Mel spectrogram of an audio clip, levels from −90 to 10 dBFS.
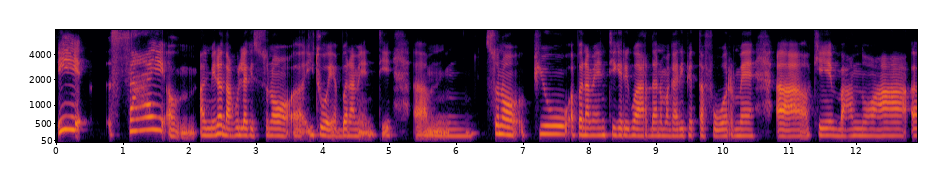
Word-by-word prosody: e 350 - +4 0.3
sai, 330 +2 +2
uhm, 255 +9 -3
almeno 190 +5 +3
da 180 -5 +3
quella 190 0 +2
che 185 - -4
sono, 180 -2 0
uhm, - - -2
i 200 - -3
tuoi 195 -4 +1
abbonamenti, 190 +6 -3 0.4
uhm, 175 +6 -4
sono 210 -5 +2
più 225 0 0 0.3
abbonamenti 195 0 0
che 190 - +1
riguardano 180 -1 0
magari 180 0 -2
piattaforme, 175 -1 -3 0.3
uhm, 165 -1 +4
che 185 -1 -1
vanno 175 +1 -3
a, 180 0 +2
185 Hz, 110 wpm, -24 LUFS, 175-210 Hz, 0.4 s, e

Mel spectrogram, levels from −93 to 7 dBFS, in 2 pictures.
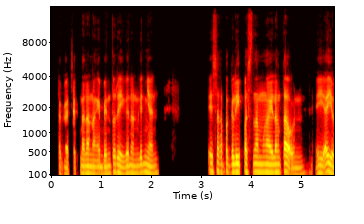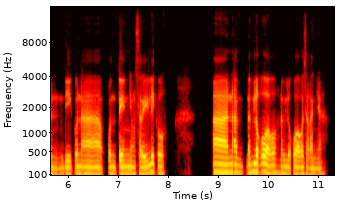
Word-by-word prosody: taga-check - - -4
na 115 -1 -1
lang 115 - +2
ng 110 - -2
inventory 115 +2 -1
ganun, 115 +1 -2
gan'yan. 120 -3 -2 1.0
Eh, 140 - -1
sa 140 +1 -2
pag-kalipas 135 0 +1
ng 135 -1 0
mga 130 - +2
ilang 130 0 +1
taon, 100 0 +2 0.2
eh, 120 -1 -1
ayun, 100 -8 +1
'di 105 -2 -3
ko 110 - -2
na 105 -1 0
contain 110 0 -1
yung 105 -1 -5
sarili 105 +6 +1
ko, 110 -4 -4 1.0
ah, 130 -2 +6
nag 125 -3 -2
nagloko 135 +2 +2
ako, 120 -1 +4
nagloko 110 0 -3
ako 105 +1 +2
sa 105 - -4
kan'ya. 95 +2 -7
115 Hz, 165 wpm, -23 LUFS, 105-130 Hz, 1.0 s, ah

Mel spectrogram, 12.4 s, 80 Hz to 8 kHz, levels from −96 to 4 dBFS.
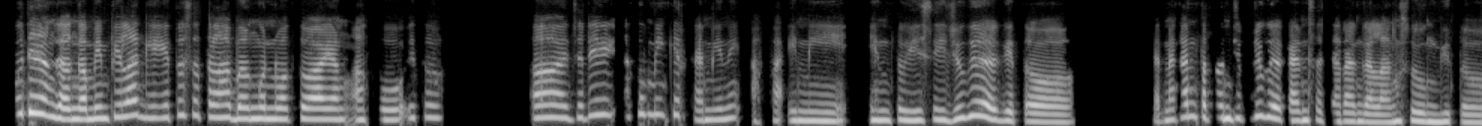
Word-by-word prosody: Udah 390 +1 +6
nggak 280 -6 +6
nggak 245 0 +5
mimpi 265 +2 +1
lagi 300 -5 +1
itu 280 - -6
setelah 290 -3 0
bangun 255 0 +4
waktu 250 +1 -2
wa 245 - +7
yang 240 0 -1
aku 235 0 -5 0.2
itu, 275 +1 -12 0.9
eee, 285 +1 +3 0.2
jadi 280 +3 -5 0.3
aku 300 +5 -9
mikir 350 -1 -7
kan 225 0 -5
gini 245 +2 -2 0.2
apa 190 +3 -17
ini 215 0 +1 0.5
intuisi 220 0 -1 0.2
juga 280 +5 +2 0.2
gitu, 205 -1 -2 1.0
karena 230 - -5
kan 295 +1 0
petunjuk 270 -3 0
juga 300 -3 +2
kan 215 - +1
secara 200 -2 -6
enggak 190 -2 -1
langsung 200 +3 0
gitu. 190 -1 -4
250 Hz, 160 wpm, -23 LUFS, 215-285 Hz, 1.0 s, wa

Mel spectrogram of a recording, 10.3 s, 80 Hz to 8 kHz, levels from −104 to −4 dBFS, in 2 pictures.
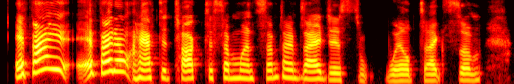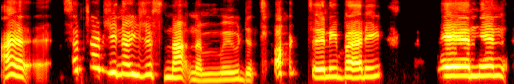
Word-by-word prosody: If 300 +6 0
I - - +3
if 330 +1 -3
I 400 +2 +4
don't 430 - -2
have 235 0 +1
to 235 -1 -11
talk 225 +1 -5
to 230 - -14
someone, 230 -1 -10
sometimes 235 0 -11
I 215 0 -1
just 185 -4 -13 0.3
will 165 +1 -9
text 170 +2 -10
'em. 180 0 -10 0.3
I, - - +4
uh, - - 0
eh 330 0 -15 0.2
sometimes 465 - -5
you 395 - +2
know 350 0 0
you're 335 -2 0
just 330 -4 -7
not 255 0 +1
in 200 - -13
the 180 - -6
mood 190 +3 -9
to 180 - -8 0.2
talk - - -2 0.2
to 250 - +2
anybody, 265 +2 +1 0.6
and 295 0 +10
then 305 0 +4
e - - -7
250 Hz, 205 wpm, -22 LUFS, 215-320 Hz, 0.6 s, and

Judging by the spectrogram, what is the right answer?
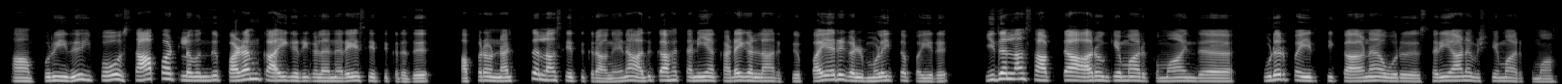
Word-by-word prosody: ஆ - - 0 0.2
புரியுது. 180 +1 +2
இப்போ 195 +1 -5 0.3
சாப்பாட்ல 250 -1 +4
வந்து 180 +3 -1
பழம், 230 +8 +6
காய்கறிகள 175 -3 +2 0.2
நிறைய 165 +3 +2
சேத்துக்கிறது. 145 -4 -4 0.4
அப்பறம் 175 +4 0
நட்ஸ் 175 +9 -2
எல்லாம் 200 -4 +1
சேத்துக்கிறாங்க. 155 -5 -4
ஏனா, 185 +4 0
அதுக்காக 190 +3 0
தனியா 180 +1 +2
கடைகள்லாம் 165 -1 +1
இருக்கு. 140 +2 -11 0.2
பயறுகள், 190 -1 +3
முளைத்த 180 +1 -1
பயிறு. 145 0 -4 0.5
இதெல்லாம் 260 +1 +4
சாப்பிட்டா 190 0 +2 0.2
ஆரோக்கியமா 185 0 +1
இருக்குமா? 155 -1 -6
இந்த 155 -1 -5 0.6
உடற்பயிற்சிக்கான 175 -6 0 0.2
ஒரு 155 -1 -2 0.2
சரியான 180 +2 +1
விஷயமா 160 -1 -6
இருக்குமா? 135 -1 -10
175 Hz, 120 wpm, -20 LUFS, 160-190 Hz, 0.6 s, பழம்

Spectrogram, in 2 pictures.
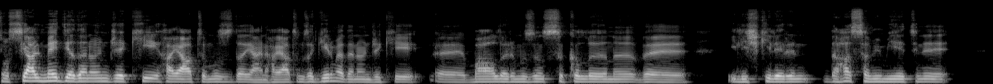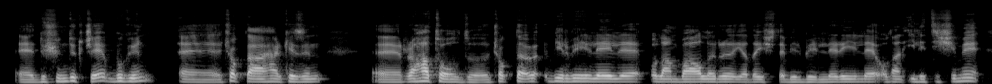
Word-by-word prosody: Sosyal 155 +3 +6
medyadan 150 -2 +6
önceki 140 0 +1
hayatımızda, 125 -2 +1
yani 110 -2 -2
hayatımıza 115 +3 -1
girmeden 135 -2 0
önceki, 115 +1 -4
eee, 115 -3 -4
bağlarımızın 125 +1 0
sıkılığını 125 -2 0
ve 110 -2 -1 0.4
ilişkilerin 130 0 +1
daha 140 +3 0
samimiyetini, 130 -2 -1 0.6
eee, 110 0 -3
düşündükçe 145 +2 -1
bugün, 150 +4 -1 0.2
eee, 110 -3 -5
çok - - -1
daha 125 -2 +4
herkesin, 130 -1 -2 0.5
eee, 115 +1 -3
rahat 140 +3 +3
olduğu, 110 -3 -1
çok - - -4
da - - +3
birbiriyle 135 -2 +2
olan 125 -2 -1
bağları 125 0 +2
ya 115 -1 -3
da, 120 - -1
işte, 115 -1 -4
birbirleriyle 120 +2 -2
olan 125 +1 -4
iletişimi 130 +5 -3
125 Hz, 110 wpm, -23 LUFS, 120-135 Hz, 0.6 s, Sosyal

